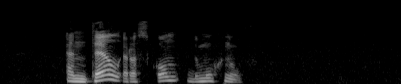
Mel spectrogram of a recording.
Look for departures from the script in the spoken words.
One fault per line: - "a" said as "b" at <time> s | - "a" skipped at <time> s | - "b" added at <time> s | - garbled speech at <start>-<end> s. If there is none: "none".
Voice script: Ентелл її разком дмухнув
- "її" skipped at 1.2 s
